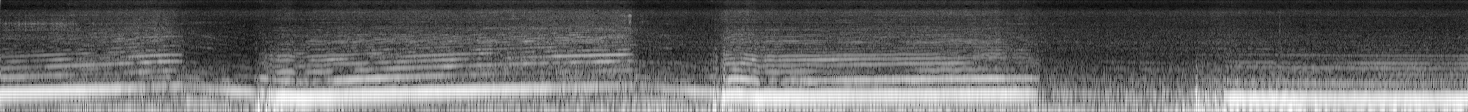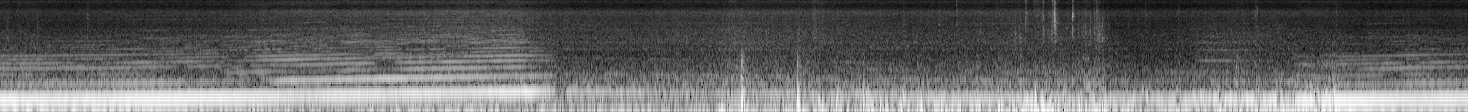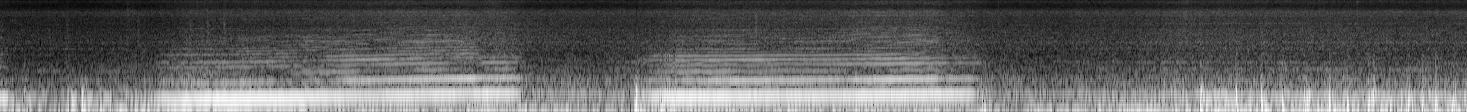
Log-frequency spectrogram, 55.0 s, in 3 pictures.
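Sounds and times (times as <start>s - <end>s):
rotary engine revving in car cabin: 0.0s - 55.0s.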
